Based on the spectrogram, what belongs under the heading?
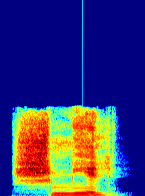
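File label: "bumblebee", Russian; bukvar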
